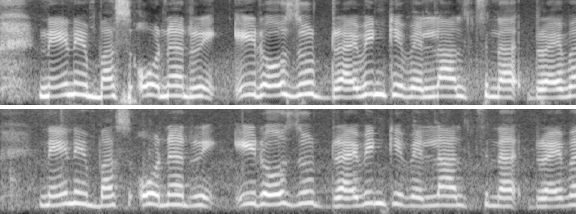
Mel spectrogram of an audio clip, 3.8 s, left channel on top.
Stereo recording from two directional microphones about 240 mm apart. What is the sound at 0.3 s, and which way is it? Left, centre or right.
Speech, left.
